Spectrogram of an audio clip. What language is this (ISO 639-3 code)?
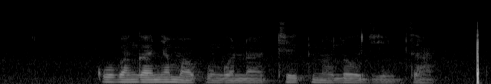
ven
